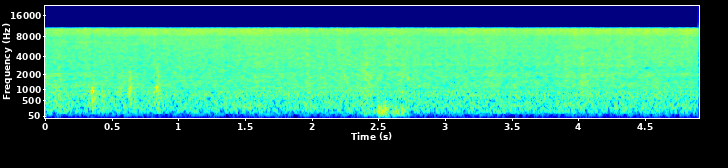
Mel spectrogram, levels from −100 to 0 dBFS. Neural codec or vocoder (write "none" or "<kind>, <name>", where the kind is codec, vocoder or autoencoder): vocoder, Vocos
